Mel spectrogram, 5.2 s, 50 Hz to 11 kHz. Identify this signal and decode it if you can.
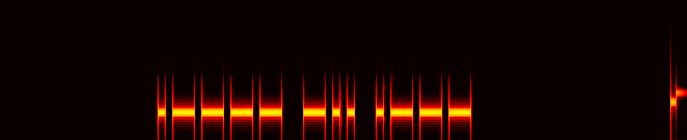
Morse code, heard as a keyed tone, about 22 wpm, 700 Hz. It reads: 1DJ
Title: Three Challenging Letter-Number Combinations 22wpm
